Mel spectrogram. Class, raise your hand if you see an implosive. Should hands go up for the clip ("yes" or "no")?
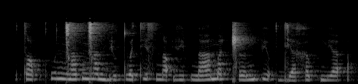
no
